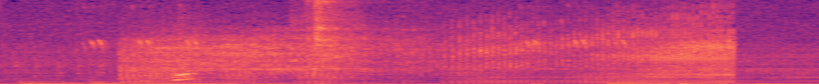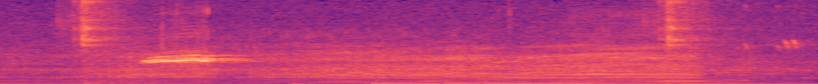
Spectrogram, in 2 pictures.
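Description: A motorcycle engine running, its pitch rising and falling, under background film music with a heavy bass line.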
